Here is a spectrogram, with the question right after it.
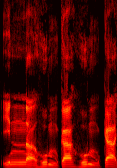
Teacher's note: Maka berarti ini hukumnya izhar syafawi. Nah, maka dibaca jelas mim sukunnya. Kemudian tidak didengungkan. Baca pendek saja. · Jangan dibaca hum dipanjangkan begitu, jangan, salah ya, pendek saja. Hum ka, seperti itu.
